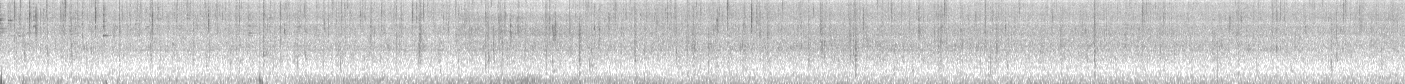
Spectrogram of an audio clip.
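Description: Steady rain falling in a thunderstorm: an even hiss with scattered ticks of single drops, over a low rumble. One sharp tap comes about four seconds in.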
